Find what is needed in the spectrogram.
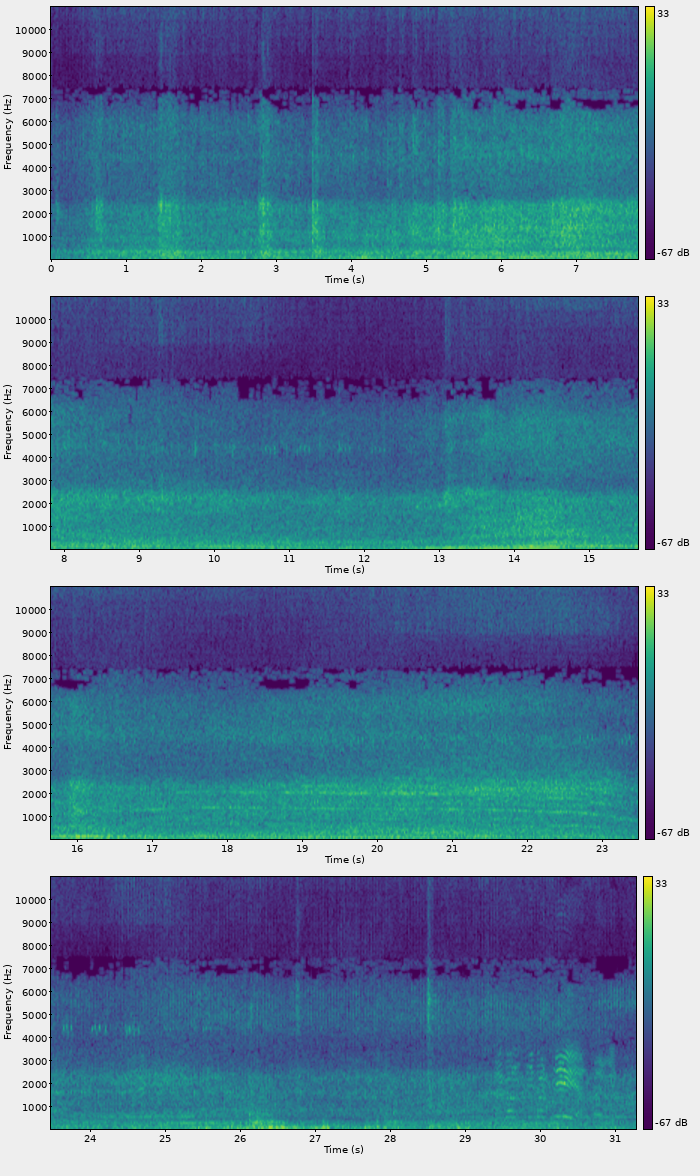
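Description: Diesel tractor engines running close by, their note rising and falling about halfway through, with a thin steady whine over them for several seconds that drops away a little after two-thirds of the way.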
